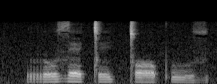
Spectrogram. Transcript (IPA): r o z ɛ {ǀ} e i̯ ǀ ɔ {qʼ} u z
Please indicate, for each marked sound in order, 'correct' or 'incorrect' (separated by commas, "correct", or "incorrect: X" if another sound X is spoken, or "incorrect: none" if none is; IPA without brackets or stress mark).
correct, incorrect: pʼ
